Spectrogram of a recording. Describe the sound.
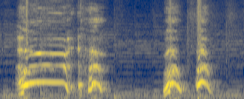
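A person's voice imitates a dog barking, giving four short, loud, harmonic barks in two pairs with a brief pause between them, with no other talking.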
